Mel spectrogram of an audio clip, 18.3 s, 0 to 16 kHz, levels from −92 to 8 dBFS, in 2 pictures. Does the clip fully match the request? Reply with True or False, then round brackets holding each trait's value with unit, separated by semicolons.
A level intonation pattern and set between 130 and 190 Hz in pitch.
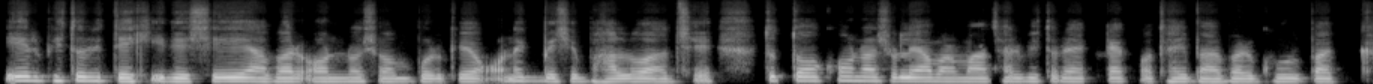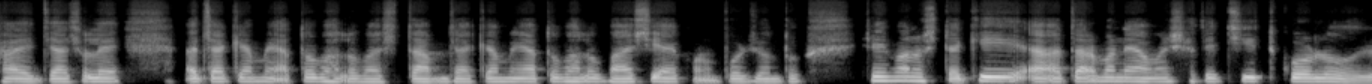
True (2.1 semitones; 140 Hz)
